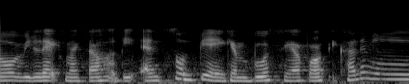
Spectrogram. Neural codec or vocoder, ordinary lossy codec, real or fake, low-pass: codec, 16 kHz, 2 kbps, X-Codec, HuBERT features, trained on balanced general audio; none; fake; 5.4 kHz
